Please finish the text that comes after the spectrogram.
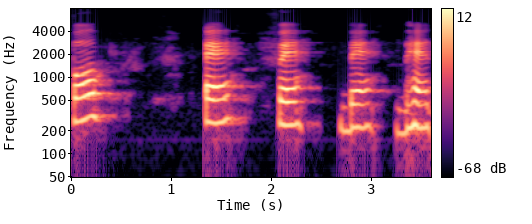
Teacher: हमारे ओष्ठ, यानी कि होठों से बोले जाते हैं, इनको कहते हैं ओष्ठ, ओष्ठ्य।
